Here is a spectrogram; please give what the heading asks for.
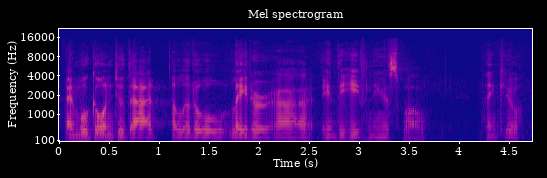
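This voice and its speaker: A man's voice: lowish voice, fairly even intonation, moderate pace, creaky. A man in his thirties moderating a studio panel discussion as host, speaking in a hesitant, thoughtful way on a lapel mic. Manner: hesitant, thoughtful, with many fillers. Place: dark studio stage.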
